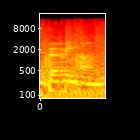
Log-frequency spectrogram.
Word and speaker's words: Birmingham: I'm from Birmingham, Alabama, and he's like, you're saying it wrong, it's Birmingham.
